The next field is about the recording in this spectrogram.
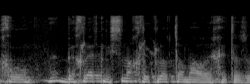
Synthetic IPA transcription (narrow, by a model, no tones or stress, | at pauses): χube̞ːχle̞tnismaχliklo̞tetamaːʁe̞χe̞tazo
